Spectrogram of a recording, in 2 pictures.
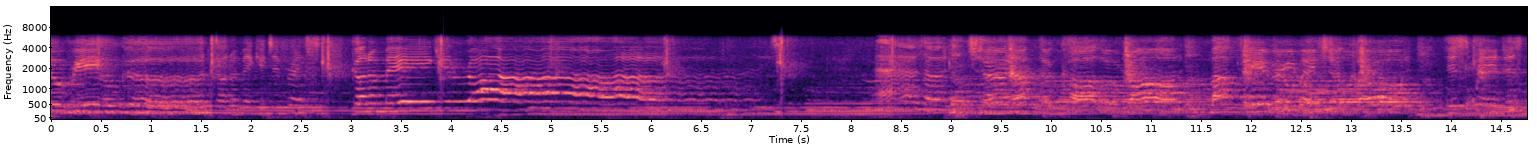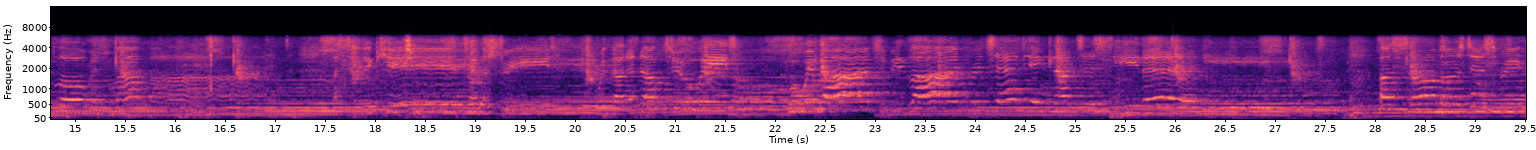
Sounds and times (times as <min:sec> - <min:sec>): Music: 0:00.0 - 0:29.5.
